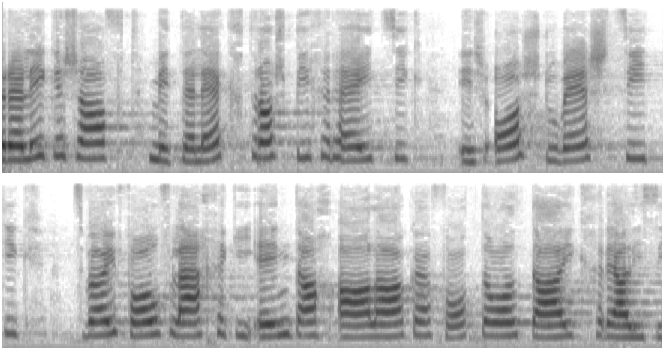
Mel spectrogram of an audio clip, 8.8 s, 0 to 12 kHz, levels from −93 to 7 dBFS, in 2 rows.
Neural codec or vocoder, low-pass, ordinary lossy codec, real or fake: none; 9.9 kHz; none; real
